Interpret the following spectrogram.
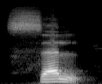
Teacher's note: سین کو باریک سیٹی سے ادا کرنا ہے، ٹھیک ہے، لام کو ہلانا نہیں ہے، حرف قلقلہ کے سوا کسی بھی حرف کو ہلایا نہیں جاتا ہے۔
